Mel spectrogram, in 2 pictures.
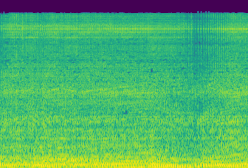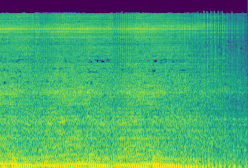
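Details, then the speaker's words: Motorbike idles quietly but revving brings an uneven metallic clatter over the exhaust; engine knock when revving, mechanic attributes it to the piston knocking. "để garanti thì êm anh em ạ Nhưng mà ga lên thì kêu lách cách anh em nghe nhé"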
